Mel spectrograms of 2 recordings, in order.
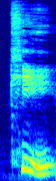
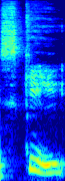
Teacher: The K in ki is aspirated, but the K in ski is unaspirated.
